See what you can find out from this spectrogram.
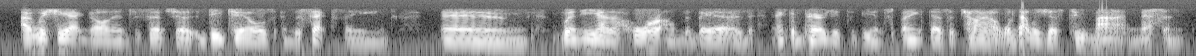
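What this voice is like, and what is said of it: Put-on Southern American accent. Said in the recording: “I read it with a southern accent.”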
